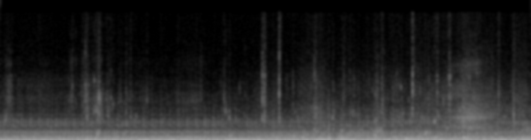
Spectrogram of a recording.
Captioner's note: water splashing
